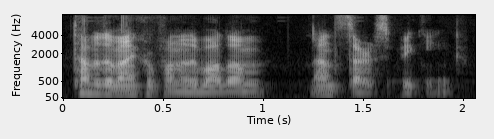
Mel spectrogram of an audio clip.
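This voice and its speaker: A man's voice: deep voice, animated, very fast, pushed and bright, no echo. A man hosting a casual phone tutorial, explaining each step and repeating "as you can see". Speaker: tech tutorial host. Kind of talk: casual phone how-to walkthrough.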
